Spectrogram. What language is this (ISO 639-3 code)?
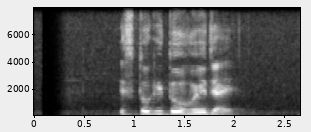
ben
